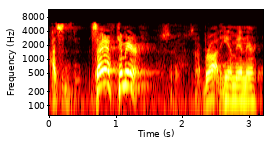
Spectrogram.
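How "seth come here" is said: high, loud call across the house. Retold or imitated. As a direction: call the boy in from another room. Calling son into the room.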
